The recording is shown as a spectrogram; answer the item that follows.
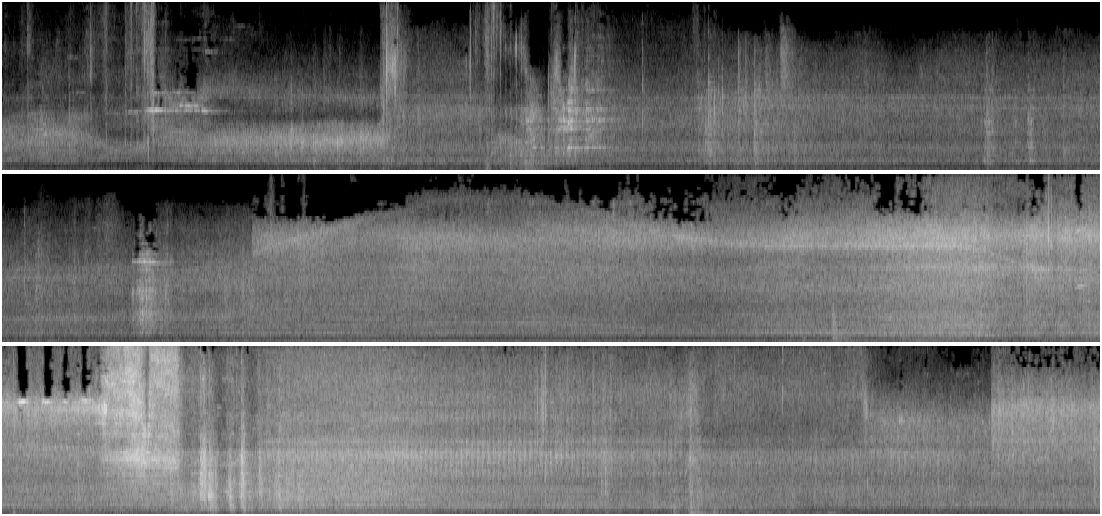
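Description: Recycling garbage truck running with its diesel engine note. The engine strengthens and climbs for several seconds in the middle, and a loud burst of hiss and clatter comes about three-quarters of the way through.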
